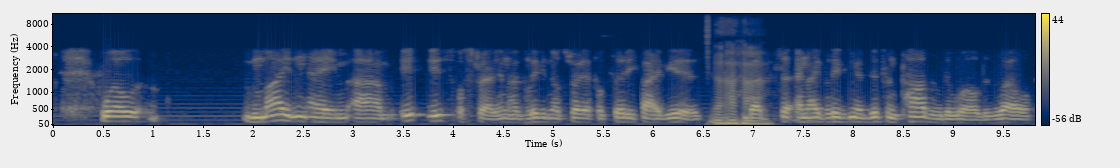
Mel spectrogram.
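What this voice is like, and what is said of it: Non-Australian, Polish-accented English. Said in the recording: “that accent that I am hearing over the airwaves is not an Australian accent”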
